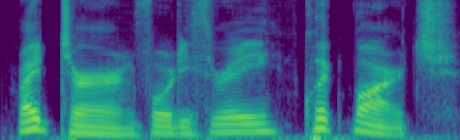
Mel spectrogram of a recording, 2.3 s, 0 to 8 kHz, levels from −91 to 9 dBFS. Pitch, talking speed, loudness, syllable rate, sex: 110 Hz, 155 wpm, -18 LUFS, 3.5 syllables/s, male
